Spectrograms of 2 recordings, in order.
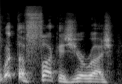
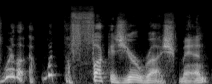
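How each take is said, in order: First: Higher, blunt disbelieving question; sergeant's retort. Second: Slow, laughing through the words; sergeant's retort. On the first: The sergeant challenging the colonel, a bit higher, blunt. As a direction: fire it off straight and exasperated. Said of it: "He goes". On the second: Retelling the sergeant's blunt line to the colonel with a laugh. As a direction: chuckle out the disbelieving question. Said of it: "the sergeant says". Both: Retold or imitated.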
